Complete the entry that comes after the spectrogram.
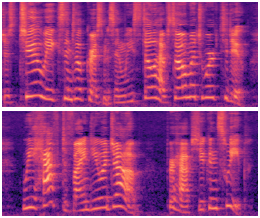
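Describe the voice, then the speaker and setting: A woman performs in a put-on character voice with a high pitch. She keeps a moderate pace. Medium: read story. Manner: brisk, worried.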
